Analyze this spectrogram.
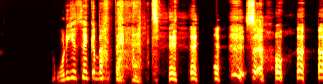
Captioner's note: laughs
